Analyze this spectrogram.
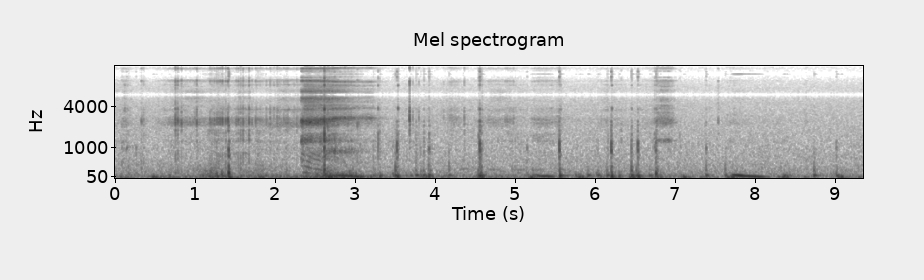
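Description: Paddler shifting and lying back in an inflatable kayak: scattered small knocks and clicks, a louder creaking rub about two and a half seconds in, and a couple of dull thuds later.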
